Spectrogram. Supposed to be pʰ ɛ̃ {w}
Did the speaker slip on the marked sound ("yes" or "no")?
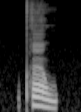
no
